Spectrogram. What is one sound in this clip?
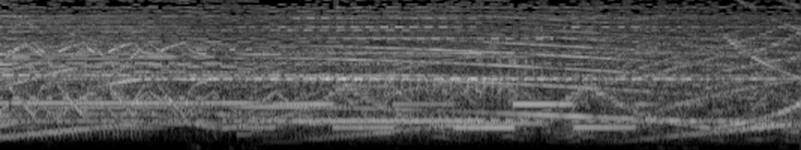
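An electronic alarm beeps in short, steady tones.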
